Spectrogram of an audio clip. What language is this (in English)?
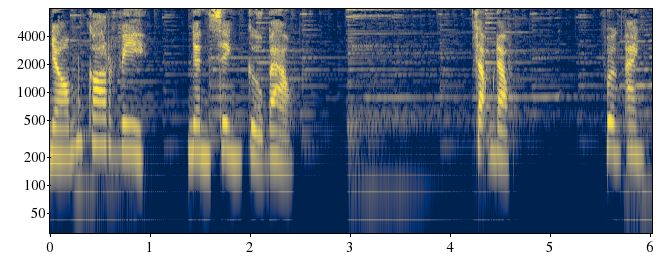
Vietnamese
